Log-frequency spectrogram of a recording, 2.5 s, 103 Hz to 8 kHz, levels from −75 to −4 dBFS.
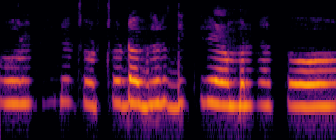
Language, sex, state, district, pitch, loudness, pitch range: Rajasthani, male, Rajasthan, Nagaur, 315 Hz, -27 LUFS, 300-325 Hz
